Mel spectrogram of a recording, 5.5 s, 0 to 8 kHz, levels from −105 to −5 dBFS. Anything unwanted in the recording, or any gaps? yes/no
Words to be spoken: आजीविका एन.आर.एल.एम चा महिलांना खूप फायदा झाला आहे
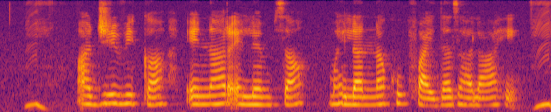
no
